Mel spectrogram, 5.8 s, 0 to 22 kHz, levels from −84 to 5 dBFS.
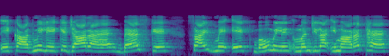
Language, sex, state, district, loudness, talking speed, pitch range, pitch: Hindi, female, Bihar, Saharsa, -15 LUFS, 175 wpm, 265-305 Hz, 280 Hz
